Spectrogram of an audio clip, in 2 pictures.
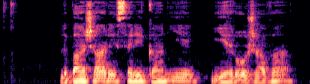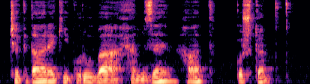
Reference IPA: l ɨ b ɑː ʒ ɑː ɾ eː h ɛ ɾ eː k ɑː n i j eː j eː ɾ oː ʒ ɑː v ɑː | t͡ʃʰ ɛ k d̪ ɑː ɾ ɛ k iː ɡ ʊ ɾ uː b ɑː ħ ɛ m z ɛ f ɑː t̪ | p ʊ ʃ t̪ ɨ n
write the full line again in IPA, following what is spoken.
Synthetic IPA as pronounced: l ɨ b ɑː ʒ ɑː ɾ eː s ɛ ɾ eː k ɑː n i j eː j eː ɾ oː ʒ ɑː v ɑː | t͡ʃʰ ɛ k d̪ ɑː ɾ ɛ k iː ɡ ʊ ɾ uː b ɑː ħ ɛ m z ɛ h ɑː t̪ | k ʊ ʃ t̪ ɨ n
